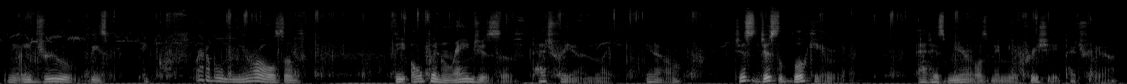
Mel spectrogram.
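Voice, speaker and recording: A young man playing a scared, grieving older teenage boy in an intimate audio roleplay, talking in a halting, casual, rambling way. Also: on the low side, big pitch swings, vocal fry, slight background noise, heavily acted. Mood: wistful grief. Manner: halting, rambling, casual youthful speech with sighs.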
